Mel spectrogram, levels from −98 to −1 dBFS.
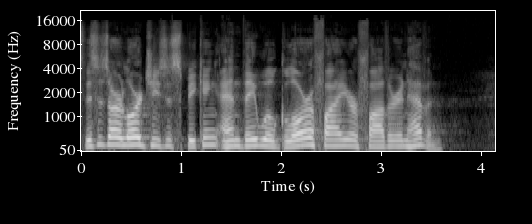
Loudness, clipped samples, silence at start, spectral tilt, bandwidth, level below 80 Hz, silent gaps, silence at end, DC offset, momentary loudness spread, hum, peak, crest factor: -24 LUFS; under 0.1%; 0.05 s; -6.5 dB/octave; 16 kHz; -64 dBFS; none; 0.55 s; under 0.1%; 8 LU; none; -8 dBFS; 16 dB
